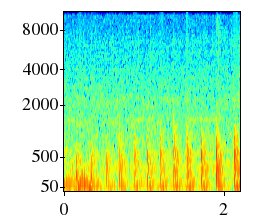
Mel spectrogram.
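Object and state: Solid drywall over a wood stud.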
